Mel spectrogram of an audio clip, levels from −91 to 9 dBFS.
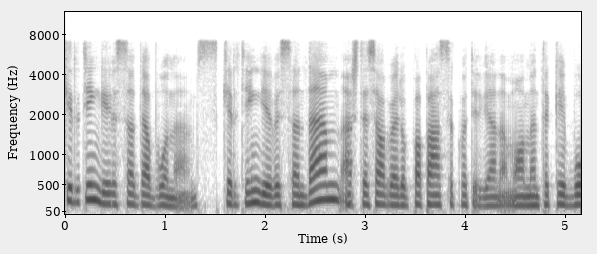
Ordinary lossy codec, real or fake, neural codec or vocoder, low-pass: MP3, 64 kbps; fake; codec, 16 kHz, 0.8 kbps, ZipCodec; 7.2 kHz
